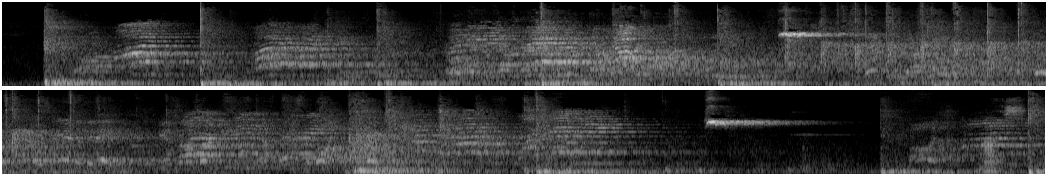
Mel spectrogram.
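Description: Volleyball rally in an echoing gym: the ball is struck and thuds repeatedly while girls' voices shout and cheer. A short referee's whistle blast comes about eight seconds in and a longer one near the end.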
